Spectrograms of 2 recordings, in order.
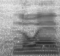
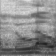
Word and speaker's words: LOEV: The main thing is, I think you spell it anyhow, it's love at the end of the day.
